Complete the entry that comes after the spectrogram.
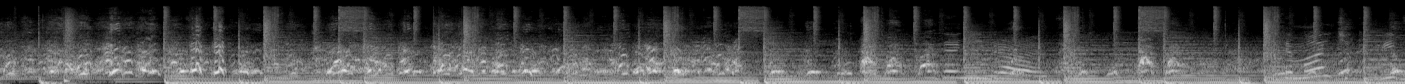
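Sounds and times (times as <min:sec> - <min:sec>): dogs barking and yelping: 0:00.0 - 0:12.0, 0:12.8 - 0:14.0
background music: 0:00.0 - 0:14.0.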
